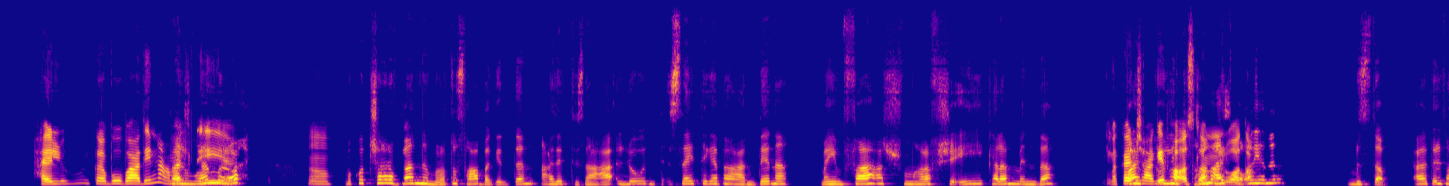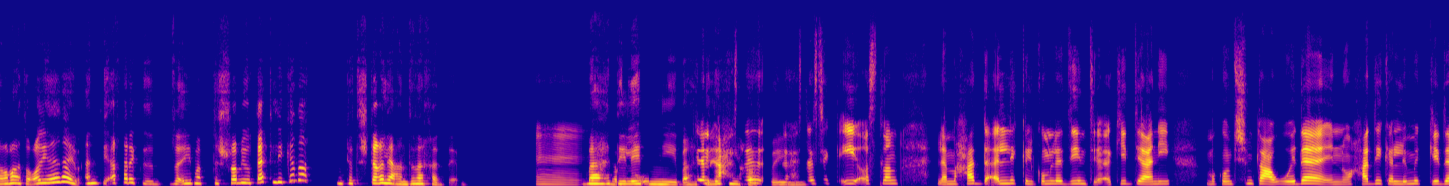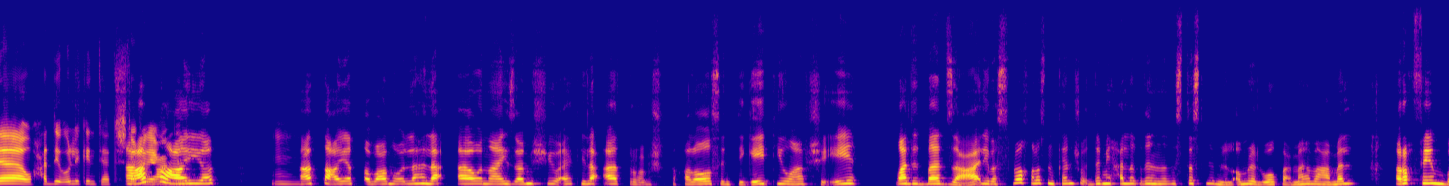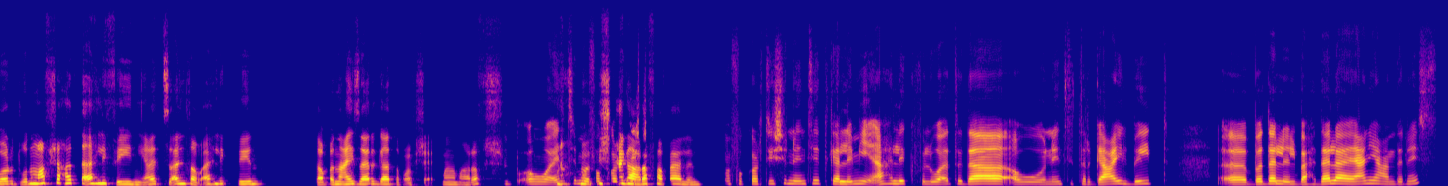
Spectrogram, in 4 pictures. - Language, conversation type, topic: Arabic, podcast, مين ساعدك لما كنت تايه؟
- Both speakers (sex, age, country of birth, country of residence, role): female, 20-24, Egypt, Egypt, guest; female, 30-34, Egypt, Romania, host
- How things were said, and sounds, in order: tapping; chuckle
